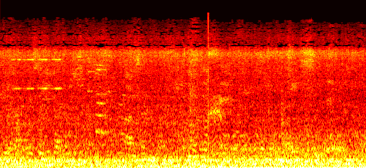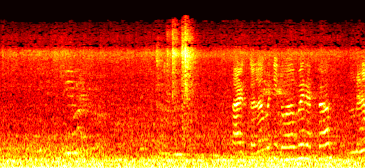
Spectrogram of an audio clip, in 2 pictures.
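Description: Steady low rumble with a constant hum from the dining room's background noise. A brief voice comes in near the end.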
